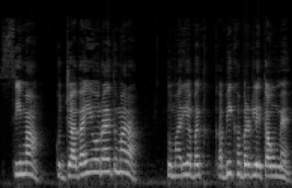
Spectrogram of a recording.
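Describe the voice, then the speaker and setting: A woman voicing an angry young husband and brother in an animated cartoon, shouting and bossy. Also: medium pitch, fast, natural voice.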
